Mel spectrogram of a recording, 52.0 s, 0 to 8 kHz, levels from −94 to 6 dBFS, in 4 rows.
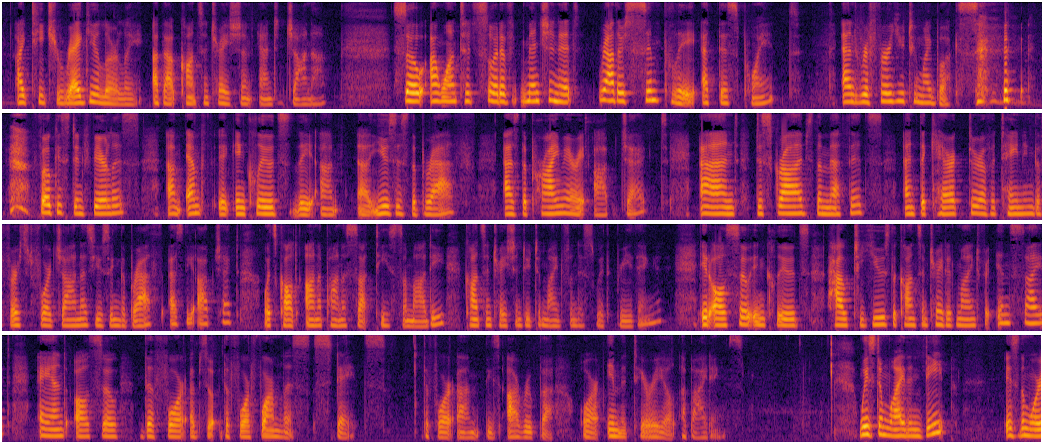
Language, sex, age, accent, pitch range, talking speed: English, female, 40-59, American, 170-210 Hz, 120 wpm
